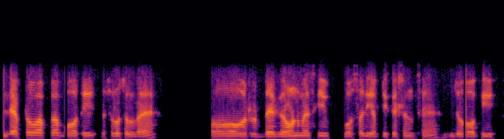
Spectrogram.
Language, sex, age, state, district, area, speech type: Hindi, female, 45-60, Rajasthan, Jaipur, urban, conversation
